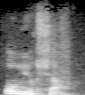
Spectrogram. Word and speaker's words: Omursha: Il y a un code qui s'écrit comme ça O-M-U-R-S-H-A. Omurcha.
